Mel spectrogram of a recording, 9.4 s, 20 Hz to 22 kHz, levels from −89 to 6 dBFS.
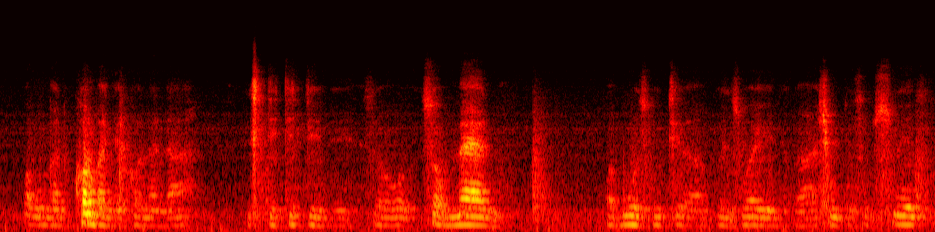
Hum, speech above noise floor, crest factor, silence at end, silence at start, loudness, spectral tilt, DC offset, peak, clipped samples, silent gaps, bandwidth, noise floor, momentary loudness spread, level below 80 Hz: none; 21 dB; 26 dB; 0 s; 0 s; -33 LUFS; -7 dB/octave; under 0.1%; -6 dBFS; under 0.1%; none; 9.2 kHz; -53 dBFS; 21 LU; -62 dBFS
